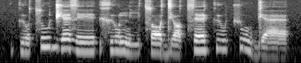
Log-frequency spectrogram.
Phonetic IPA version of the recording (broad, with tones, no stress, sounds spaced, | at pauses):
kʲ o˨ t͡s u˦ d͡ʒ ɛ˦ z e˧ | xʲ o˧ n i˨ t͡s ɔ˨ dʲ ɒ˨ t͡s ɛ˧ kʲ u˦ t͡ʃ u˦˨ ɡʲ æ˨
